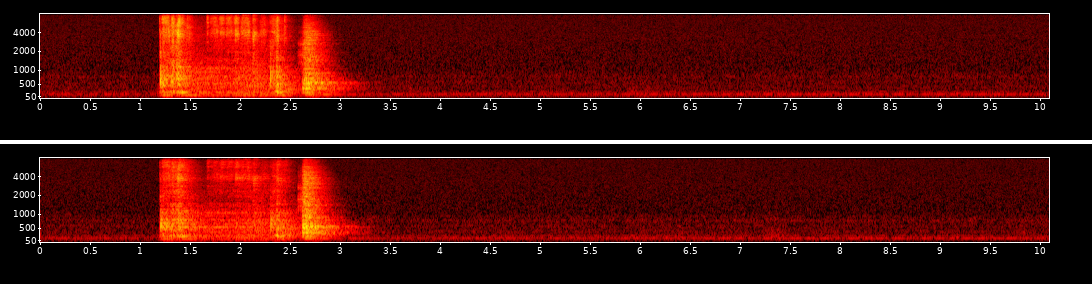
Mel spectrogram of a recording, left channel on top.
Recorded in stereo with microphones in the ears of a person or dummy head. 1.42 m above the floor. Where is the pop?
40° right (ahead or behind), 0.9 m.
